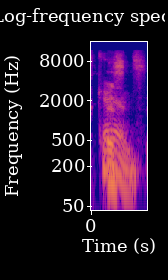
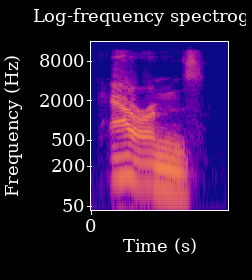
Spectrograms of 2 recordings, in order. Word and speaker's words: Cairns: Is the place is spelled C-A-I-R-N-S, but Australians refuse to use the letter R when saying the word Cairns. for it's some cans. – It's cans. – It's not. – Cans. Cans. – You're saying cans. You're saying literally cans.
